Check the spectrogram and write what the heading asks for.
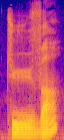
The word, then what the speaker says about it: vas: Basically, you pronounce it like for the tu, because you don't pronounce the final S, okay? Il va, elle va, okay? Je vais, tu vas, il va, elle va.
